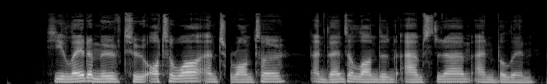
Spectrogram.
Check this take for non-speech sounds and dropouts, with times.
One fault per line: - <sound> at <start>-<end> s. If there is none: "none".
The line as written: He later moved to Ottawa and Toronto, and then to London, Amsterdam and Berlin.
- dropout at 2.3-2.3 s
